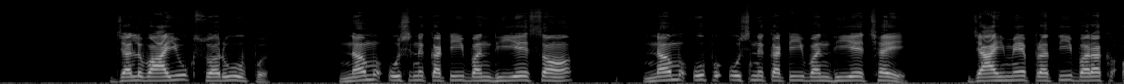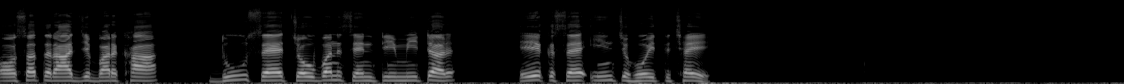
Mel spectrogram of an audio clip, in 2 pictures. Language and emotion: Maithili, neutral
